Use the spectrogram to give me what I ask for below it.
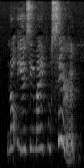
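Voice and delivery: high, shocked question; shocked wizard. A narrator's reading. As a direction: gasp it out in disbelief.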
